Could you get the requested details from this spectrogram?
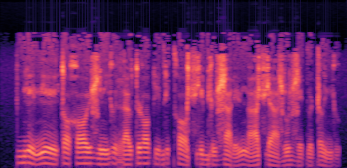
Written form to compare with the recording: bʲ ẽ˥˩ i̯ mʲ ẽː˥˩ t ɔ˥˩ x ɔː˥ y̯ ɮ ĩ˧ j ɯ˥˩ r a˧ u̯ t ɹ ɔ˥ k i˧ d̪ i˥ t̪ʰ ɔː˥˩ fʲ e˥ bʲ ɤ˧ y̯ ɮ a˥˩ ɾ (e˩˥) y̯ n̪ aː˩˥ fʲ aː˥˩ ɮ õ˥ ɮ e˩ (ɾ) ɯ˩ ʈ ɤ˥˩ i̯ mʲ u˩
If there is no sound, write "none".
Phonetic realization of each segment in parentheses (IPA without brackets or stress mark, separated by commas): e˩˥, t̪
